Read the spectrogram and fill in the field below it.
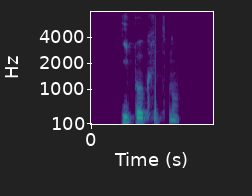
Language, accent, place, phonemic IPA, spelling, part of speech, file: French, France, Lyon, /i.pɔ.kʁit.mɑ̃/, hypocritement, adverb, LL-Q150 (fra)-hypocritement.wav
- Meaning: hypocritically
